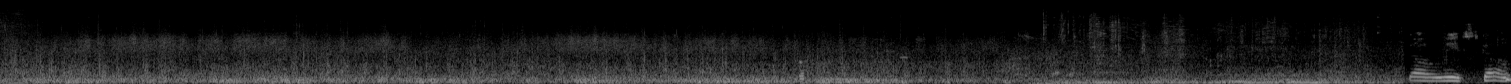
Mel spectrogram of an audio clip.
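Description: Wind rushes loudly and steadily.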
